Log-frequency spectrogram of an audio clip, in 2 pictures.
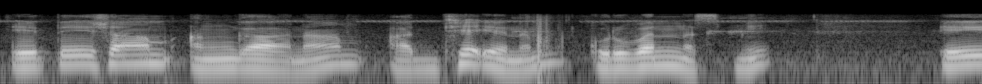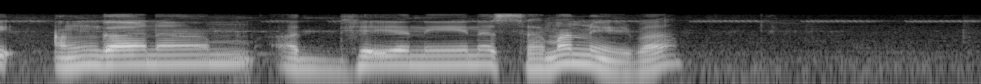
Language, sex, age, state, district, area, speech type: Sanskrit, male, 30-45, Kerala, Kasaragod, rural, spontaneous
